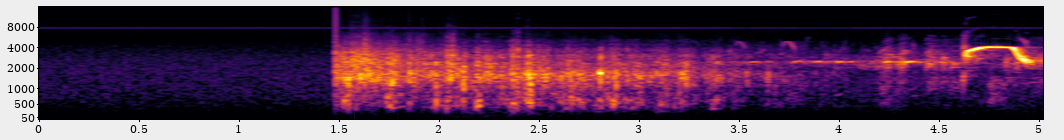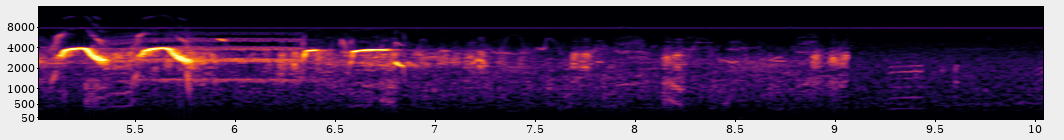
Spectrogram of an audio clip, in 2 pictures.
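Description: Marsh birds and ducks calling: a dense, loud chatter begins suddenly about a second and a half in, then a quick run of three or four rising-and-falling whistled calls near the middle, with scattered calls dying away toward the end.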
